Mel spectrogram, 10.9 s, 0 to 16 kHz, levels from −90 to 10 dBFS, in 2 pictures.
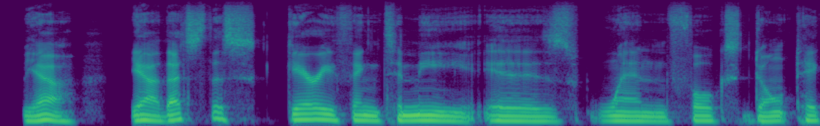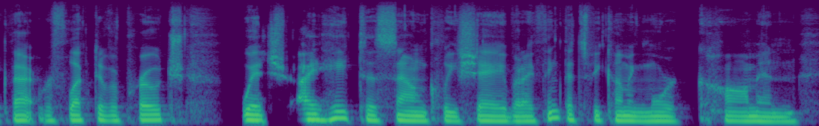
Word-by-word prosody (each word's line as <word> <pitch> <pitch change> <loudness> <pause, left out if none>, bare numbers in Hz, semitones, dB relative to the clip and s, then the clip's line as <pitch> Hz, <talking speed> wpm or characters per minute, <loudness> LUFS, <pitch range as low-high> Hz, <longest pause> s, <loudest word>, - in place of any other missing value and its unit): Yeah. 105 -1 +3 0.4
Yeah. 115 -2 +4
That's 120 +6 +1
the 150 -2 -2
scary 125 0 +1
thing 110 -1 +1
to 110 - -1
me, 105 -4 +4
is 100 -3 0
when 100 -2 +1
folks 100 +3 -2
don't 100 0 -1
take 105 -2 -3
that 110 0 0
reflective 110 +1 -2
approach, 120 +3 -1 0.4
which 115 -3 +2
I 130 0 +4
hate 145 +6 0
to 115 - 0
sound 105 -2 +1
cliché, 100 +1 -1
but 95 0 -1
I 100 - 0
think 150 +10 -2
that's 120 - -4
becoming 105 -2 0
more 100 -1 -1
common 95 -3 -2
105 Hz, 160 wpm, -23 LUFS, 100-115 Hz, 0.4 s, Yeah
